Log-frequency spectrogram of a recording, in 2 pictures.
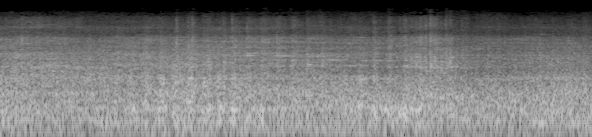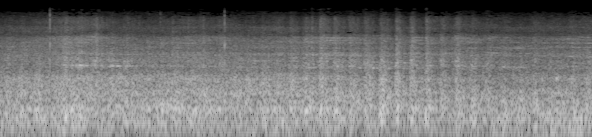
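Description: Freight cars of a CSX freight train, autoracks then boxcars, rolling steadily past. The wheels clatter and click over the rail joints in a continuous rumble.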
